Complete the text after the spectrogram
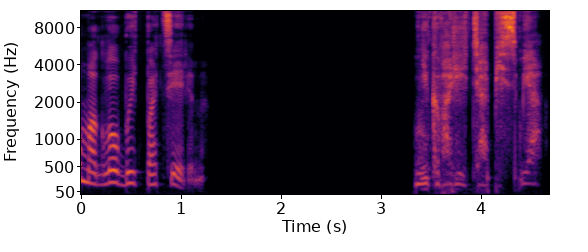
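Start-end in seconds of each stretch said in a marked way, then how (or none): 3.4-4.6 urgent hushed whisper; quick urgent whisper. A narrator's reading. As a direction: whisper it fast so no one hears. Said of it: "сказала я быстро шёпотом".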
